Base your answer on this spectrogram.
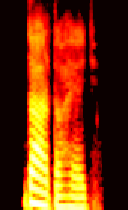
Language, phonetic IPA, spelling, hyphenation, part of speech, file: Hungarian, [ˈdaːrdɒɦɛɟ], dárdahegy, dár‧da‧hegy, noun, Hu-dárdahegy.ogg
- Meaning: spearhead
